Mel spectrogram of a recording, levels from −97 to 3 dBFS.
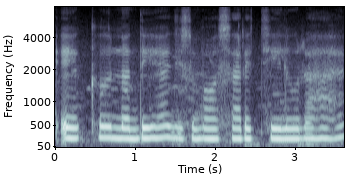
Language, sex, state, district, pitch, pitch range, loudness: Hindi, female, Bihar, West Champaran, 215 Hz, 215-225 Hz, -14 LUFS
